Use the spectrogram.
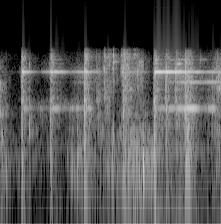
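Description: bell being rung

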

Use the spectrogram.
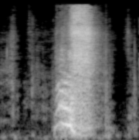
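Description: sneeze

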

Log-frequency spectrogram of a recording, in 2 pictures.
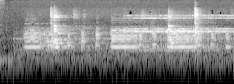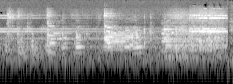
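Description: telephone bell ringing

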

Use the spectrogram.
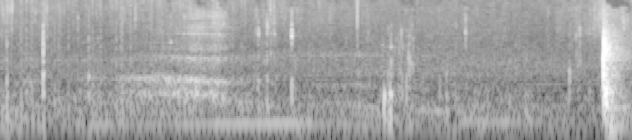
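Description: sipping water

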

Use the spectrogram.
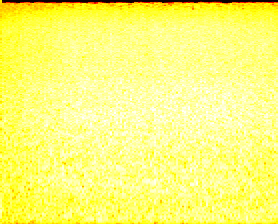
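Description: flowing river water

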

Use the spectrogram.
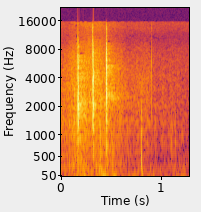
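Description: cat scratching

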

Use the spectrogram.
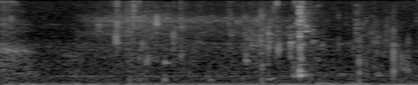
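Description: drinking water

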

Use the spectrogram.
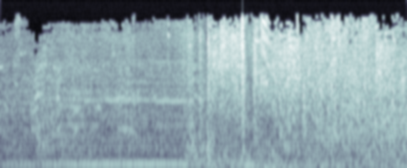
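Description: tank cannon firing

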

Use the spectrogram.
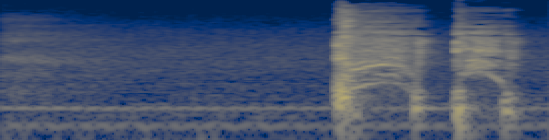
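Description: allergy cough

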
